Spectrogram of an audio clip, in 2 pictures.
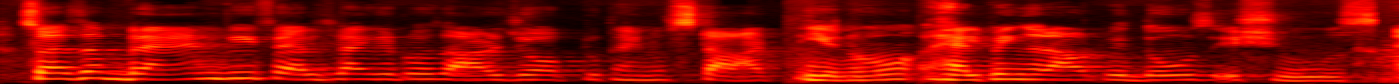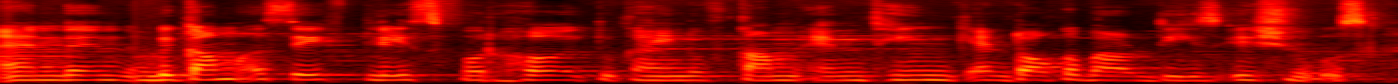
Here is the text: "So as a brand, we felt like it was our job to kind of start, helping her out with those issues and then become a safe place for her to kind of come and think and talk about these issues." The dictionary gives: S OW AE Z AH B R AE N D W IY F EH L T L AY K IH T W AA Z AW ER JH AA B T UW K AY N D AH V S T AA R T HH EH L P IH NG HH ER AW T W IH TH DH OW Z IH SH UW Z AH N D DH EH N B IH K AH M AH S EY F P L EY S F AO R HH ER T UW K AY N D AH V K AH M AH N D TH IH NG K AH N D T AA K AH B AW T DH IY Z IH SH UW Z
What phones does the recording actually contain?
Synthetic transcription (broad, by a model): S OW AE Z AH B R AE N D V IY F EH L T L AY K IH T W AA Z AW ER JH AA B T UW K AY N D AH V S T AA R T HH EH L P IH NG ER AW T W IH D OW Z IH SH UW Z AH N D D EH N B IH K AH M AH S EY F P L EY S F AO R HH ER T UW K AY N D AH V K AH M AH N D T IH NG K AH N D T AA K AH B AW T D IY Z IH SH UW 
